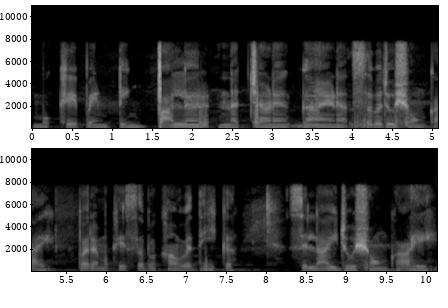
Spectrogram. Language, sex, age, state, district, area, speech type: Sindhi, female, 30-45, Gujarat, Junagadh, urban, spontaneous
